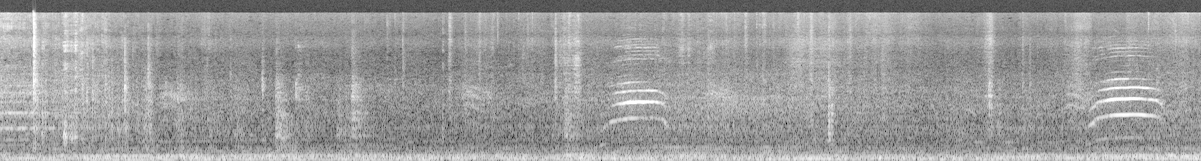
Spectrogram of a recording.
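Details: Two clear arched meows, one around the middle and one near the end, amid quiet stretches and low background hum, as an angry white cat is unhappy about a tiny kitten trying to come inside her hut.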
